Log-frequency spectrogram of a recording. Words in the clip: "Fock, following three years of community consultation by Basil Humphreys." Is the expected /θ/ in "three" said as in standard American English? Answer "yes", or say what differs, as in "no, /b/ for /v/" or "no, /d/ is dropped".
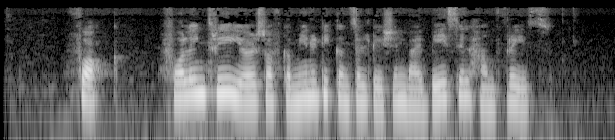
no, /t/ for /θ/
